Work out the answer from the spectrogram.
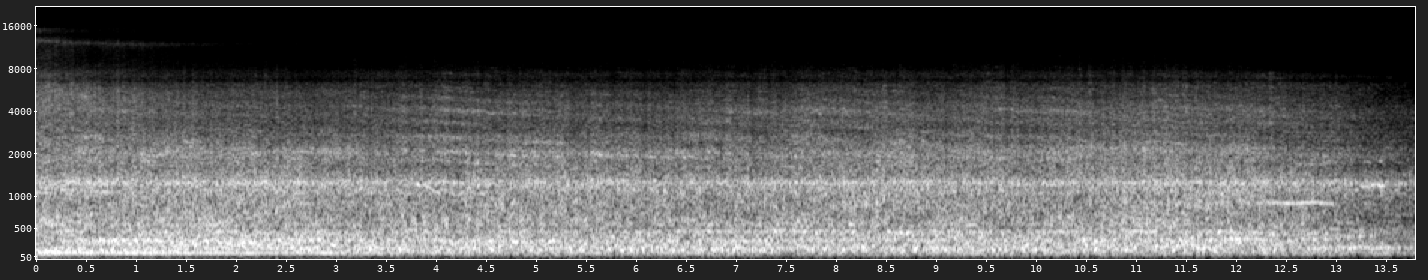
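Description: Diesel-hauled Indian Railways passenger train passing close at speed: the locomotive's engine rumbles for the first few seconds, then the coaches' wheels run loudly and steadily over the rails, with a steady high ringing tone over the noise.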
